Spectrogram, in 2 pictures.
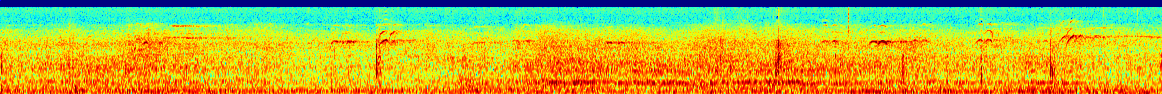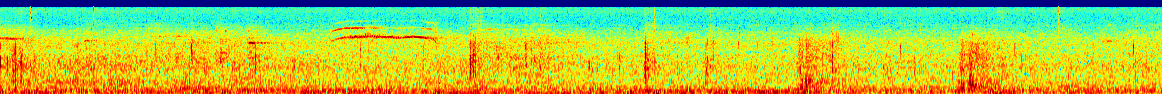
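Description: Footsteps walk steadily on pavement outdoors.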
